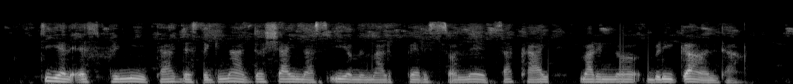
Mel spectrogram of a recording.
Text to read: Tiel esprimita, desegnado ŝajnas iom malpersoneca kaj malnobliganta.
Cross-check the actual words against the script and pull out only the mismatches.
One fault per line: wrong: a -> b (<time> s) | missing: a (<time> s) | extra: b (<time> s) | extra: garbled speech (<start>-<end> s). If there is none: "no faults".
no faults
